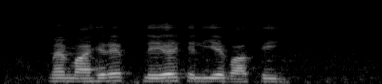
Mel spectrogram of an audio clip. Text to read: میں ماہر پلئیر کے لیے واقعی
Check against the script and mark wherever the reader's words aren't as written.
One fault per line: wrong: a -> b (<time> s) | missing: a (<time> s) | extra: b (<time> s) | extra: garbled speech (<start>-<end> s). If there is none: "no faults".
no faults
